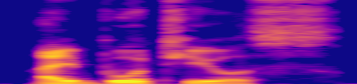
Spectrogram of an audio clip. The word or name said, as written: Aebutius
